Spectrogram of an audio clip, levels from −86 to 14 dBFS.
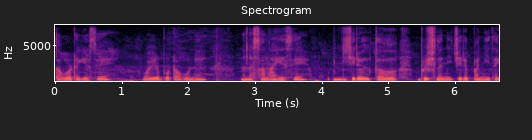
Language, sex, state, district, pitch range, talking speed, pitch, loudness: Nagamese, female, Nagaland, Dimapur, 175-205 Hz, 160 wpm, 195 Hz, -19 LUFS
